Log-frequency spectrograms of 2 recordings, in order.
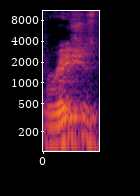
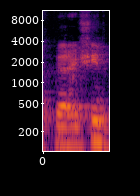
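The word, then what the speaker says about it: בראשית: Like I'll say, for example, let's start with Bereshis bara Elohim es hashamayim v'es aretz. That's more the Ashkenaz pronunciation, whereas Bereshit bara Elohim et hashamayim v'et haaretz, that's more the Sephardic pronunciation.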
